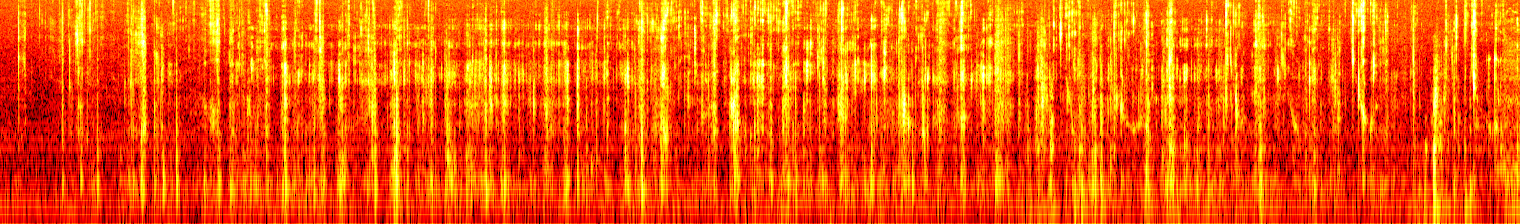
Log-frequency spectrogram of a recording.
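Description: Close-miked wet chewing of a thick salmon nigiri: a dense run of small moist clicks and smacks from the mouth.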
